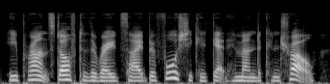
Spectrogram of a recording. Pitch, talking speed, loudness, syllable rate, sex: 185 Hz, 235 wpm, -18 LUFS, 6.5 syllables/s, female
